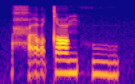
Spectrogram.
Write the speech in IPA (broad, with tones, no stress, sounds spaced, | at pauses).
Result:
ħ a̰˨ tˤ u˨ ŋ h u˨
